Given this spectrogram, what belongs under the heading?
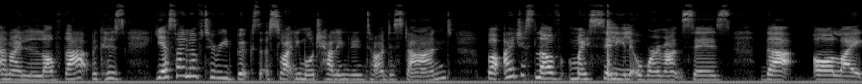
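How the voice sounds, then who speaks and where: A woman at a moderate pace, over noticeable background noise. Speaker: book vlogger. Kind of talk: casual vlog talk. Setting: filming at home with a ring light. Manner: animated.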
